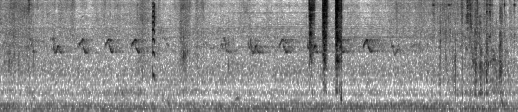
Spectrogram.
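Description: A bird calling with short, falling chirps, about two a second, in two runs over a low steady background rumble. A little past the middle, three sharp clicks in quick succession are the loudest sounds.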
